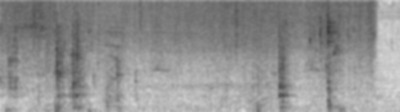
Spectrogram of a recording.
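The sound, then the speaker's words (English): Onions frying in a pan give off a steady sizzle and crackle, with a few louder bursts as they are stirred. “Fry the onions, yep.”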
